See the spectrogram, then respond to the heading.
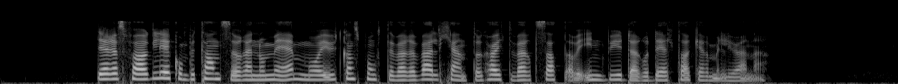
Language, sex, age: Norwegian, female, 23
